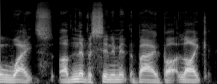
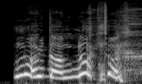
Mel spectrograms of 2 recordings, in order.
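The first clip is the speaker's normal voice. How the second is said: mock tearful, crying pleading voice, higher; 4 dB louder than usual. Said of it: "literally pleading for his life, crying".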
